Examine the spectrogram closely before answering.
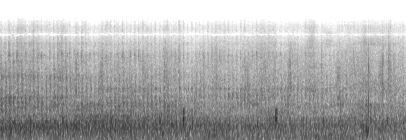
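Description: A tractor engine running steadily, slowly growing fainter, with a few faint crunching steps in snow.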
